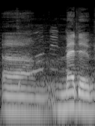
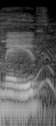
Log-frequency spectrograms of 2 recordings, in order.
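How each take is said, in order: First: The name is said as two syllables. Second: The name is said as one syllable. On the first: The speaker calls it wrong. "as she's spelled in the game, M-E-D-B" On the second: The speaker calls it right. "but you pronounce it Maeve"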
